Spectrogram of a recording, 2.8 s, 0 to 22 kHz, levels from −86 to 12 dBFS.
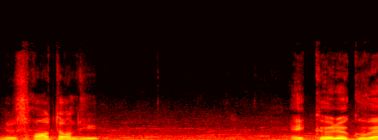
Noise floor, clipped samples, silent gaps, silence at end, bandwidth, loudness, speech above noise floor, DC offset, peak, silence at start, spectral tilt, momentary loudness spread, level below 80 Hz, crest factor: -41 dBFS; under 0.1%; none; 0 s; 14 kHz; -23 LUFS; 20 dB; under 0.1%; -8 dBFS; 0 s; -6 dB/octave; 23 LU; -46 dBFS; 16 dB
